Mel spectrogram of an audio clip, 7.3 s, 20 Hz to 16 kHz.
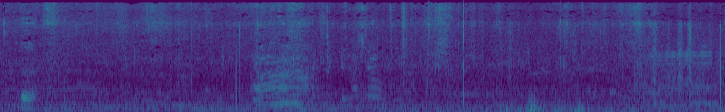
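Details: Khillar cattle, young bulls and large bulls, at the Athani fair in Belgaum district, 23 to 25 April 2024. A single drawn-out moo rises and falls near the middle, set against steady crowd chatter and outdoor fair noise.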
